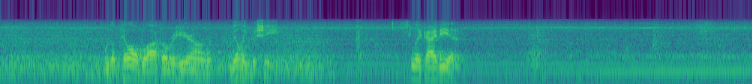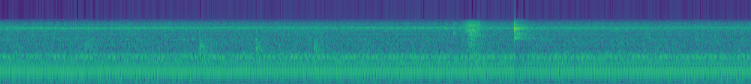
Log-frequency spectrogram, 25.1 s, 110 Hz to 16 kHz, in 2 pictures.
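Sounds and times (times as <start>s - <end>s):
metal lathe motor humming: 0.0s - 25.0s
brief scrape: 20.2s - 20.6s.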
